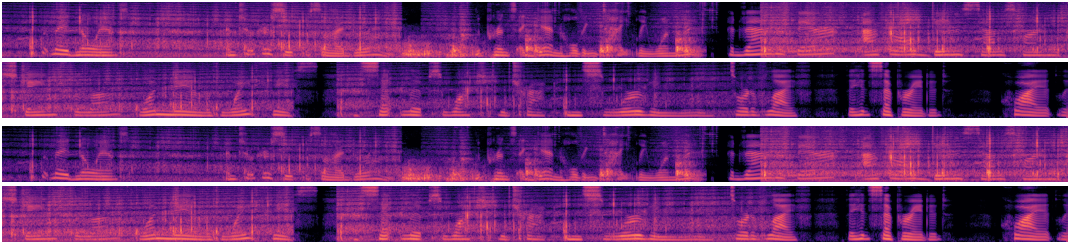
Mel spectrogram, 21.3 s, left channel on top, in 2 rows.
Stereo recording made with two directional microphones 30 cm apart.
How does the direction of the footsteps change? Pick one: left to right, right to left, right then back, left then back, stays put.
left to right.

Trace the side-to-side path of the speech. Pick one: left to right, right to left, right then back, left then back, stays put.
left to right.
